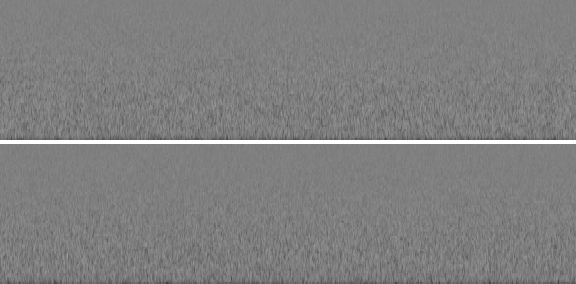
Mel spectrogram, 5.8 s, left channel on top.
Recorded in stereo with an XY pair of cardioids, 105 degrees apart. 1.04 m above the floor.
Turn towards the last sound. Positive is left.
No sound to turn to.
